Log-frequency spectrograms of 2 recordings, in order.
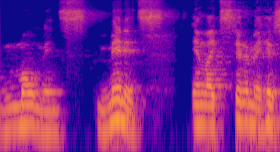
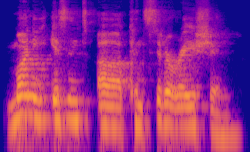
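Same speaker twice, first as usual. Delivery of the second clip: plain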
